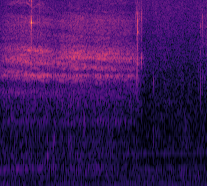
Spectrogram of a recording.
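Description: A soft breath out through the nose, lasting about a second and a half, with a faint click or two from the mouth, as a sip of whisky is held and tasted for its finish.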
